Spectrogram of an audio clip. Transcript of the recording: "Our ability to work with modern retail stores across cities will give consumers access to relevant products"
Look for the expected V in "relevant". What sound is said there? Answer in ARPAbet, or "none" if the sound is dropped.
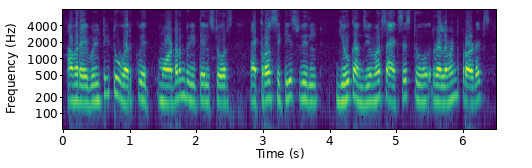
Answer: V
